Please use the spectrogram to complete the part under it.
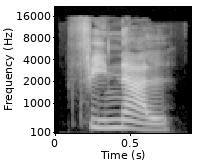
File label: "final", Spanish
